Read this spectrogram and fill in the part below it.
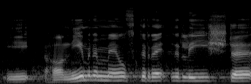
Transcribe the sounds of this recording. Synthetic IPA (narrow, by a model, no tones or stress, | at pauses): ihɑniəməɾəmːeːʊfd̥̪ərɛtnəɾliːʃtə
